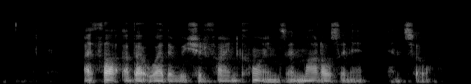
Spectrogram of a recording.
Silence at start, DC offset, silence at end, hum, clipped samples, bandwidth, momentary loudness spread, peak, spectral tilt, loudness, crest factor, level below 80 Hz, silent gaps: 0.85 s; under 0.1%; 0.4 s; none; under 0.1%; 7.8 kHz; 15 LU; -8 dBFS; -6 dB/octave; -31 LUFS; 24 dB; -68 dBFS; none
